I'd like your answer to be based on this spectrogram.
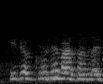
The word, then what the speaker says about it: Wiedergutmachung: They gave us the Wiedergutmachung, monthly pension. – Restitution. – That helped. They call it Wiedergutmachung. – Yes, they do. – Wiedergutmachung is spelled WIEDERMACHUNG.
